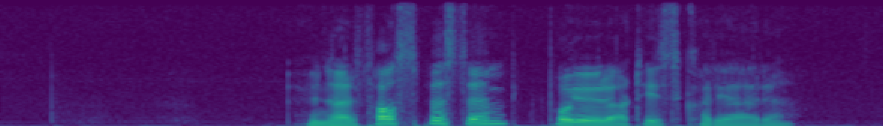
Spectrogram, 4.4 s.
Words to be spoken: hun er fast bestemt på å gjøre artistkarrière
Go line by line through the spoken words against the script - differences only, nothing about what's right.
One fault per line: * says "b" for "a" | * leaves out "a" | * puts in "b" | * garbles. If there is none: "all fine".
all fine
